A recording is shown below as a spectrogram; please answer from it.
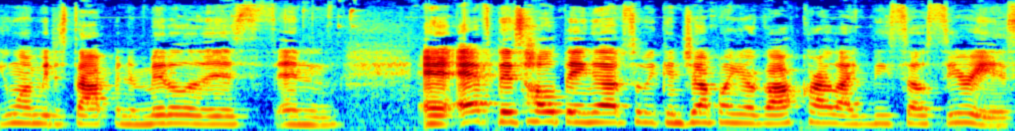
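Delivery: ordinary talk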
